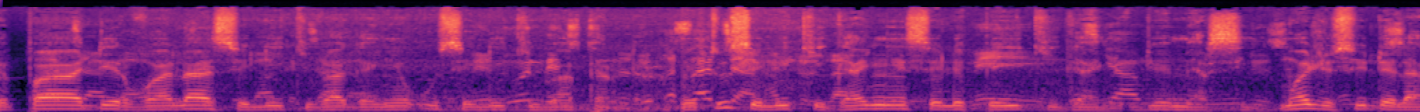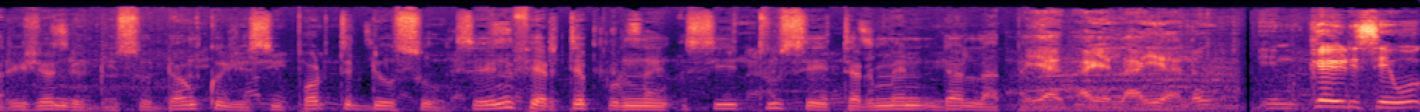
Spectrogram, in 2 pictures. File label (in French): VOX POP LUTTE TRADITIONNELLE; FR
